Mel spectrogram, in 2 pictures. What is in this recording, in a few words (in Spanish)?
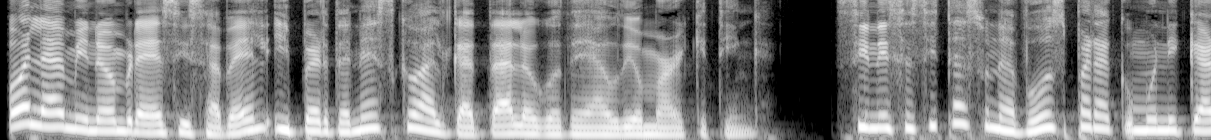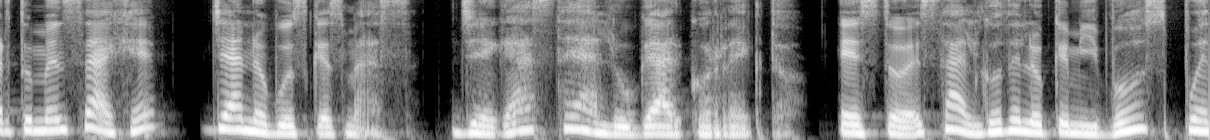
locutora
